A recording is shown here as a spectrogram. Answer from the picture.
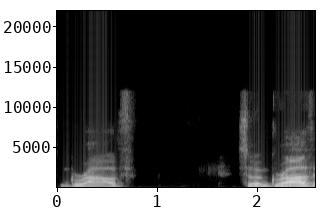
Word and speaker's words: grave: another Omicron with a grav accent it looks the just so you know that accent is spelled like grave but it's pronounced grav so a grav accent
